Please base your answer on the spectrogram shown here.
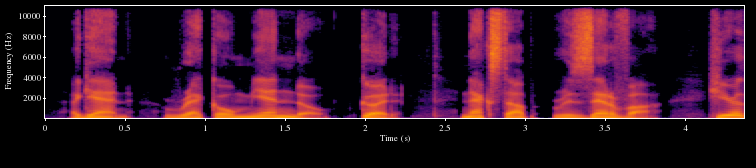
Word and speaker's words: recomiendo: First, recomiendo. The stress is on that min sound. Say it with me, recomiendo. Again, recomiendo.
